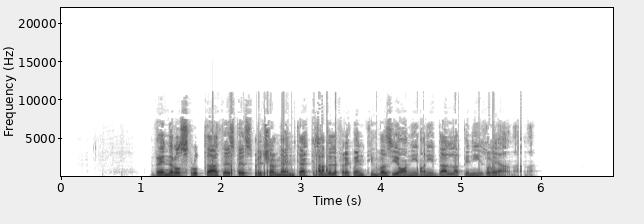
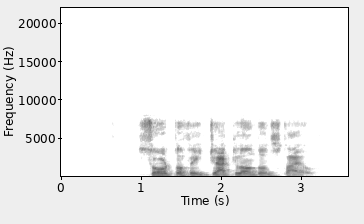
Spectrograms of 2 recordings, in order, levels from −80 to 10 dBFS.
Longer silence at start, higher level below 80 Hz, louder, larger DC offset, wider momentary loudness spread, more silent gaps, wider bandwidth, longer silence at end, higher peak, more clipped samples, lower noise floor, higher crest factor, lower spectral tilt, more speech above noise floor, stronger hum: first, 1.15 s vs 1 s; first, -46 dBFS vs -78 dBFS; first, -17 LUFS vs -32 LUFS; neither; about the same, 9 LU vs 11 LU; neither; first, 11.5 kHz vs 8.4 kHz; first, 1 s vs 0.5 s; first, 0 dBFS vs -14 dBFS; neither; second, -64 dBFS vs -82 dBFS; about the same, 18 dB vs 22 dB; first, -4.5 dB/octave vs -3 dB/octave; about the same, 47 dB vs 49 dB; neither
